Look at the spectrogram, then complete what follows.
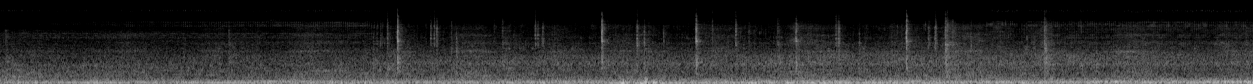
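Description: Wind buffeting an action camera's microphone as a rental bicycle rolls along, with scattered sharp clicks and rattles from the bike that come more often from about four seconds in.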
